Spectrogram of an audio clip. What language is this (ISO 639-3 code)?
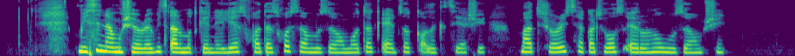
kat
